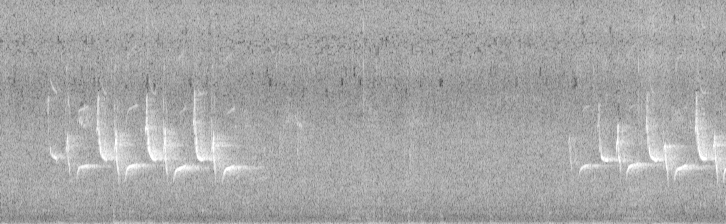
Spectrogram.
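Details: Coal tit singing: two bouts of high, sharp two-note phrases, each a quick rising-then-falling whistle pair repeated about four times, with a pause between bouts over soft low background noise.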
